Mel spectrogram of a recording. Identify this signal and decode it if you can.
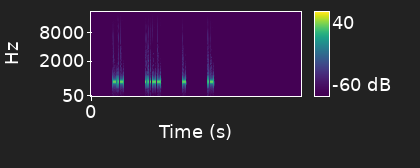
Morse code, heard as a keyed tone, about 48 wpm, spaced as for 17 wpm, 700 Hz. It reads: K3TA
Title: USA Call Signs - 4 Characters - 6x Character Spacing - 50wpm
